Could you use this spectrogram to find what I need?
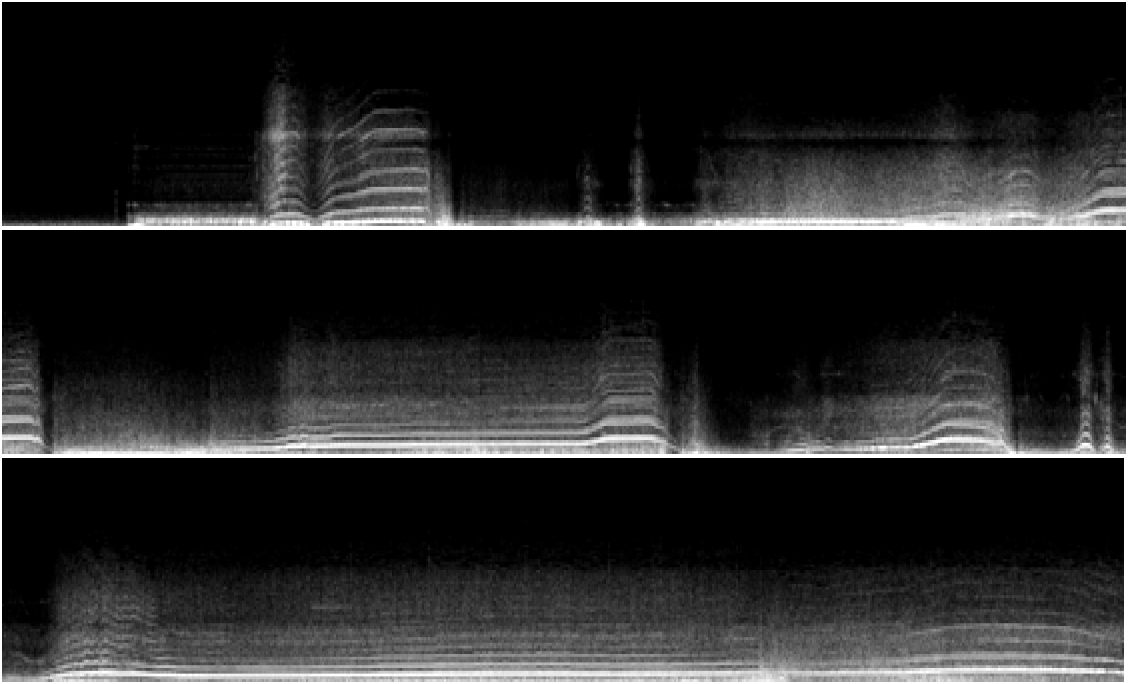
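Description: Small drone propellers whine, rising and falling sharply in pitch as they speed up and slow down.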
